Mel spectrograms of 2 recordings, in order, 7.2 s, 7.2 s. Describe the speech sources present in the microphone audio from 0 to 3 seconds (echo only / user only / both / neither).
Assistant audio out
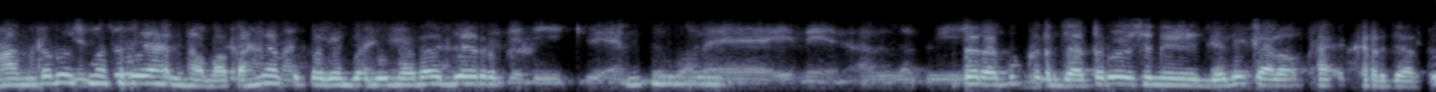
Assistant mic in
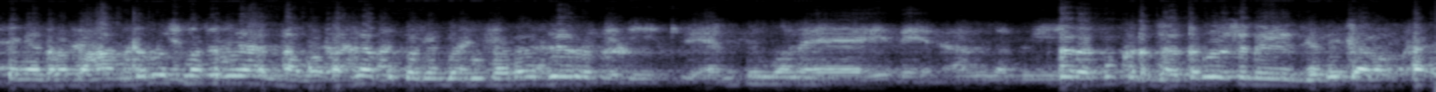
echo only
